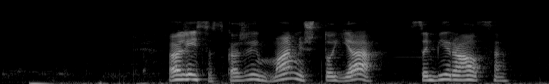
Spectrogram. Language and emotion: Russian, neutral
